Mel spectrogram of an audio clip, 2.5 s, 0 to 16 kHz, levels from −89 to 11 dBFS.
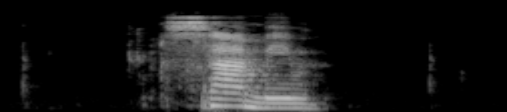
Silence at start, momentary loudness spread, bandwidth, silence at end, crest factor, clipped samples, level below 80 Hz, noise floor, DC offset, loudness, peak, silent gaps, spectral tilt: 0.8 s; 14 LU; 9.4 kHz; 0.95 s; 22 dB; under 0.1%; -68 dBFS; -78 dBFS; under 0.1%; -16 LUFS; 0 dBFS; none; -2 dB/octave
